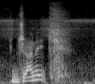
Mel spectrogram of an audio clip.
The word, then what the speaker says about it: Canik: Now, Canik is a small town outside of Samsun, Turkey, which is a bigger town, and Canik is actually pronounced Canik in Turkish.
